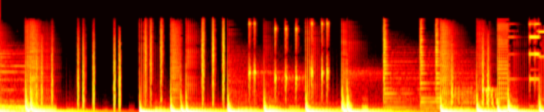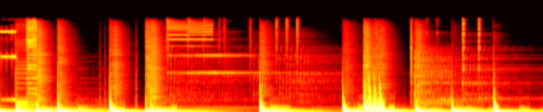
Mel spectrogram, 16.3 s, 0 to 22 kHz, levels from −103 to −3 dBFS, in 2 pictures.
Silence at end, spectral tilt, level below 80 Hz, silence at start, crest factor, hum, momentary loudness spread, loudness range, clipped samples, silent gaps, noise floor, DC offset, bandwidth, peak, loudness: 0 s; -6 dB/octave; -12 dBFS; 0 s; 10 dB; none; 16 LU; 4 LU; under 0.1%; none; -41 dBFS; under 0.1%; 10.5 kHz; 0 dBFS; -14 LUFS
